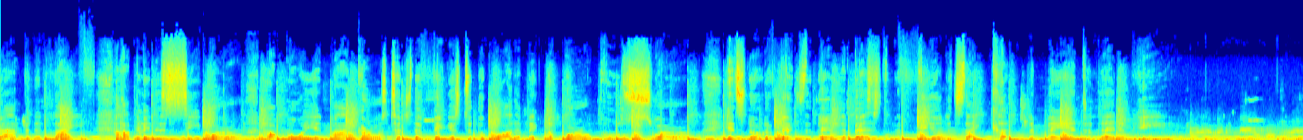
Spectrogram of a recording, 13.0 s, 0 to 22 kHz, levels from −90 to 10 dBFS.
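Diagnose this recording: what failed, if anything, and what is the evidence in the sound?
Nothing in the signal chain shows a failure: no dropouts, clicks, clipping, level jumps or timing breaks are audible at any point in the recording.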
